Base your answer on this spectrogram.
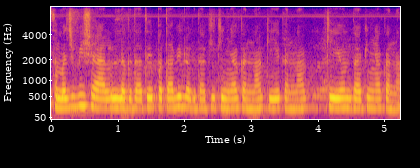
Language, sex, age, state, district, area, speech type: Dogri, female, 18-30, Jammu and Kashmir, Jammu, rural, spontaneous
